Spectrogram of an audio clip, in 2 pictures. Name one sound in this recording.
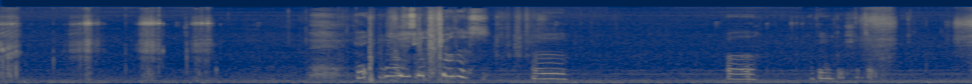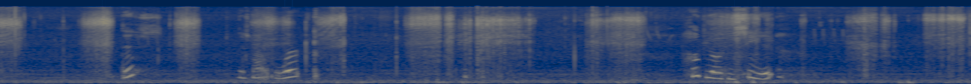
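Chalk scrapes on pavement in short strokes.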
